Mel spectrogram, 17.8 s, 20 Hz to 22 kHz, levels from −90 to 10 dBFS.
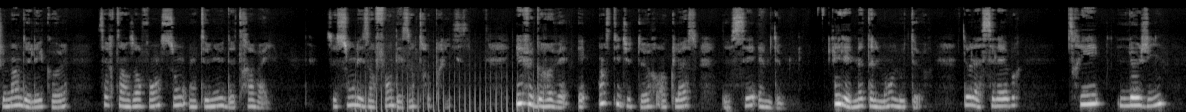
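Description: From 5.34 s to 8.17 s a steady ticking runs over the sound, a train of clicks at about 12.8 per second, evenly spaced and alike in shape, some forty pulses in all. Each click stands a few decibels above the surrounding audio, so the pattern is heard over the sound, gaps included. The cause is likely an outside pulse source, such as interference from nearby equipment or a faulty connection or power supply.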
